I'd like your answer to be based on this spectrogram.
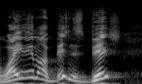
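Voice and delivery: put-on high, heated yell. Retelling a video where a man was yelling: imitating someone yelling.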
